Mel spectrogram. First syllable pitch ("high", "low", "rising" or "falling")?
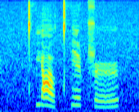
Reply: falling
